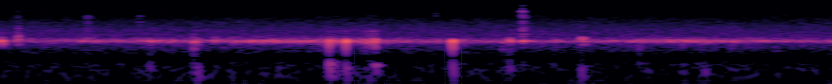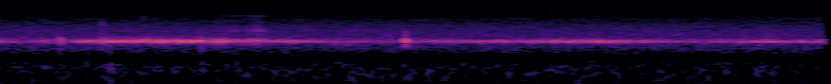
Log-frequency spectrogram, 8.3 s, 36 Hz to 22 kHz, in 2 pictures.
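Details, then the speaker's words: Rebreather oxygen cell warning at about 80 m inside the SS Afric wreck: a steady high alarm tone over bubbling. The cells read only marginally apart, so the diver cancels the alarm. "probably hear the alarm on my rebreather going off again I've had another look at the cells they're only marginally apart so I cancel the alarm with my thumb"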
